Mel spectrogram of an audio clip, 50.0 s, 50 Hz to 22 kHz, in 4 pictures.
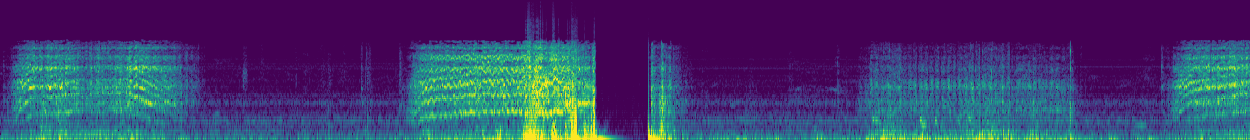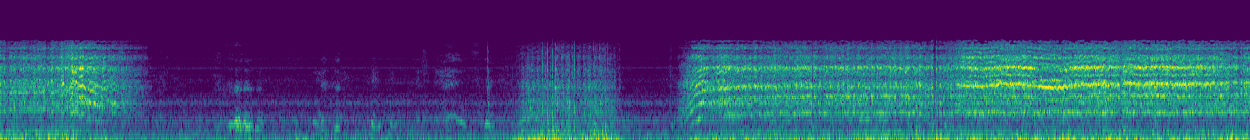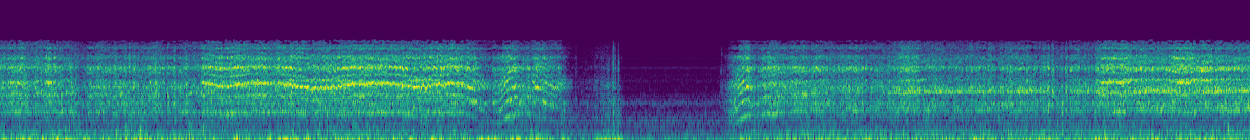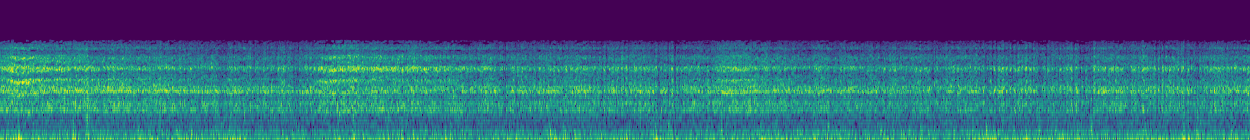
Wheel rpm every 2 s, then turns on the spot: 110, 0, 140, 70, 30, 30, 120, 0, 10, 50, 190, 200, 200, 210, 190, 40, 140, 230, 230, 230, 230, 230, 230, 230, 230.
8-12 30-32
